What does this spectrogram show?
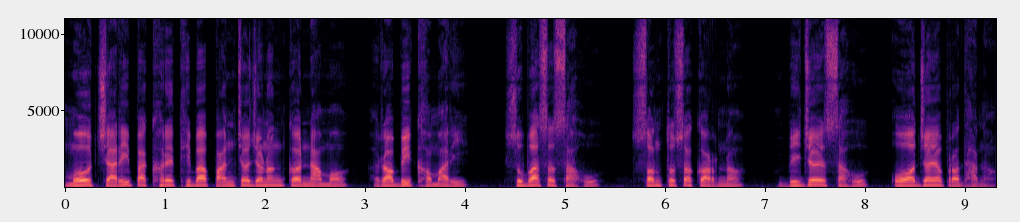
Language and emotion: Odia, neutral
